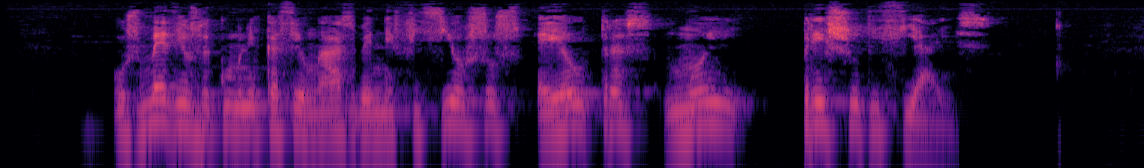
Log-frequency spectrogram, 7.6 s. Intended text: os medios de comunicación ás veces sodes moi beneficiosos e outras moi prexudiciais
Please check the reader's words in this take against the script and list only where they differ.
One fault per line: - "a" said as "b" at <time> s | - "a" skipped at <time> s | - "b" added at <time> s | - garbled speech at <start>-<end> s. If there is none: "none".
- "veces sodes moi" skipped at 2.3 s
